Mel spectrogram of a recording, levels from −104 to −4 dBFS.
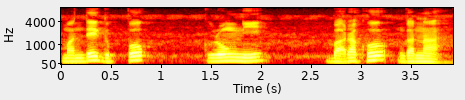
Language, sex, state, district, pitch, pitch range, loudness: Garo, female, Meghalaya, West Garo Hills, 140 Hz, 125-160 Hz, -18 LUFS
